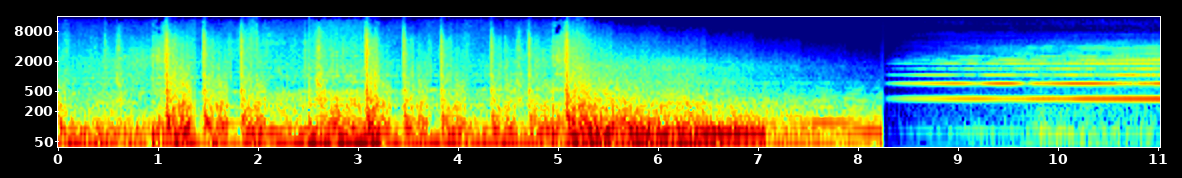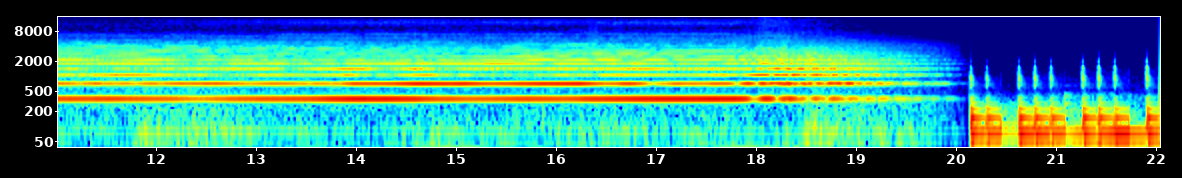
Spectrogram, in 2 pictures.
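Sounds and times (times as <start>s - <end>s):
horn long held note: 8.3s - 20.2s.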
